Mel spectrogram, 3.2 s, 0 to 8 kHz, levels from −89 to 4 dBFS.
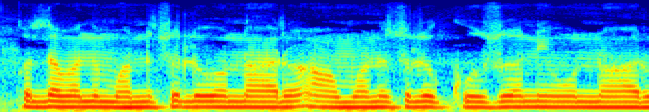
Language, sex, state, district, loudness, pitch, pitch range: Telugu, male, Telangana, Mahabubabad, -11 LUFS, 145 Hz, 140-150 Hz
